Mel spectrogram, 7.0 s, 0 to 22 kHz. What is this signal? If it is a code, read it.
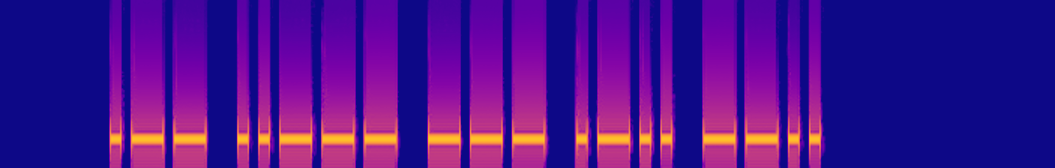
Morse code, heard as a keyed tone, about 17 wpm, 700 Hz. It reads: W2OLZ
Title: USA Call Signs - 5 Characters - Repeated 3x - 17wpm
